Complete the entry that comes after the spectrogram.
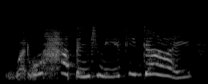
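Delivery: high, tearful plea; a touch of sobbing panic; a queen weeping in her friend's arms about her fate. Acted.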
